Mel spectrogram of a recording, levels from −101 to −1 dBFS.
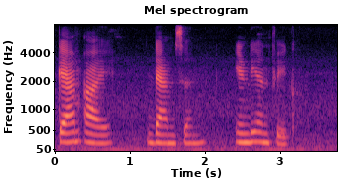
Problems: constant background noise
